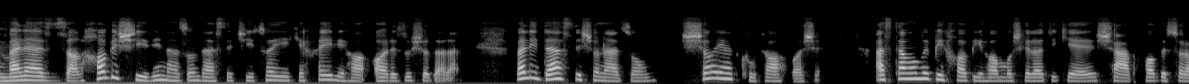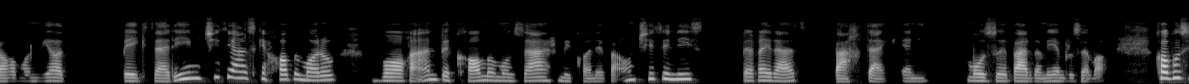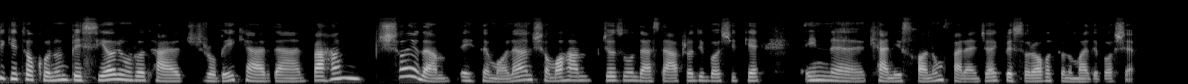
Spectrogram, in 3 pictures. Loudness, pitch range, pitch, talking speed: -24 LUFS, 155-205 Hz, 175 Hz, 145 wpm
